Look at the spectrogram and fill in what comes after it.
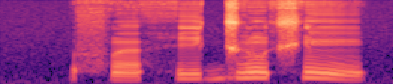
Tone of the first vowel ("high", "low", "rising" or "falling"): low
